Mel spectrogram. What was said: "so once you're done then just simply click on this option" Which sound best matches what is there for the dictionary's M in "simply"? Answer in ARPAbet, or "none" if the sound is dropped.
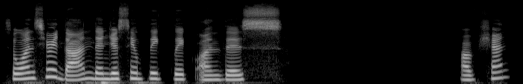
M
